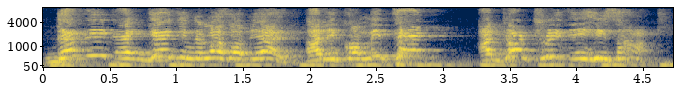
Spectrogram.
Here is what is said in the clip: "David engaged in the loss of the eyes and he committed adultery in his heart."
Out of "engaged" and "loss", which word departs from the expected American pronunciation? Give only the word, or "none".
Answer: engaged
